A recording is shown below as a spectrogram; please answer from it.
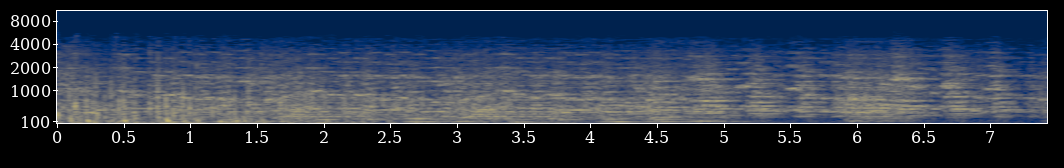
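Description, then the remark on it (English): A dense, loud clatter of many hooves pounding at a gallop, sustained and busy throughout as several horses carrying mounted riders race off together, with no voices. “Follow me and get your horse right away. Come on, boys. Here. Now mount, quick.”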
